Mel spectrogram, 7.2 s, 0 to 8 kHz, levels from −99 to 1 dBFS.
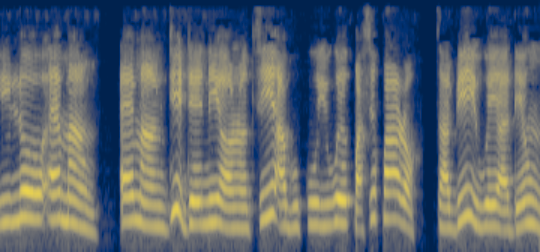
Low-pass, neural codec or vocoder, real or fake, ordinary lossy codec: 7.2 kHz; codec, 16 kHz, 8 kbps, FunCodec, trained on Chinese and English, 25 frames a second; fake; MP3, 48 kbps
